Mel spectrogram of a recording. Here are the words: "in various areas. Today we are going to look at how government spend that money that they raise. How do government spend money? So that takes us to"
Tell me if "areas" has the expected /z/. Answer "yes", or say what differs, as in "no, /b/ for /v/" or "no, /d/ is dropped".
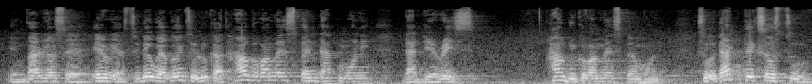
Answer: no, /s/ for /z/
